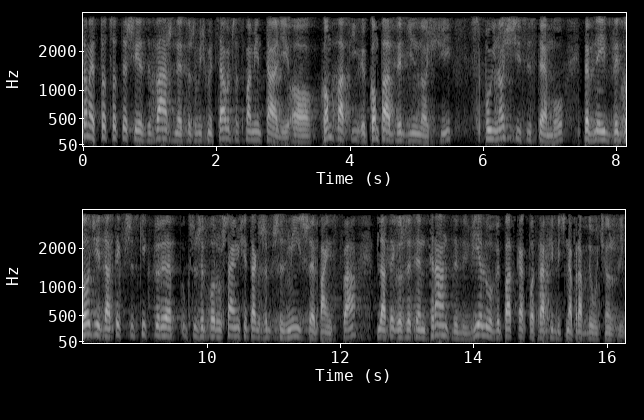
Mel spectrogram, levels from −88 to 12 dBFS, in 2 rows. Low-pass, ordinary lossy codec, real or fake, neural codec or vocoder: 3.6 kHz; AAC, 16 kbps; real; none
